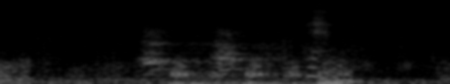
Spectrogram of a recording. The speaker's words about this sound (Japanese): その時犬の鳴き声が聞こえてきました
